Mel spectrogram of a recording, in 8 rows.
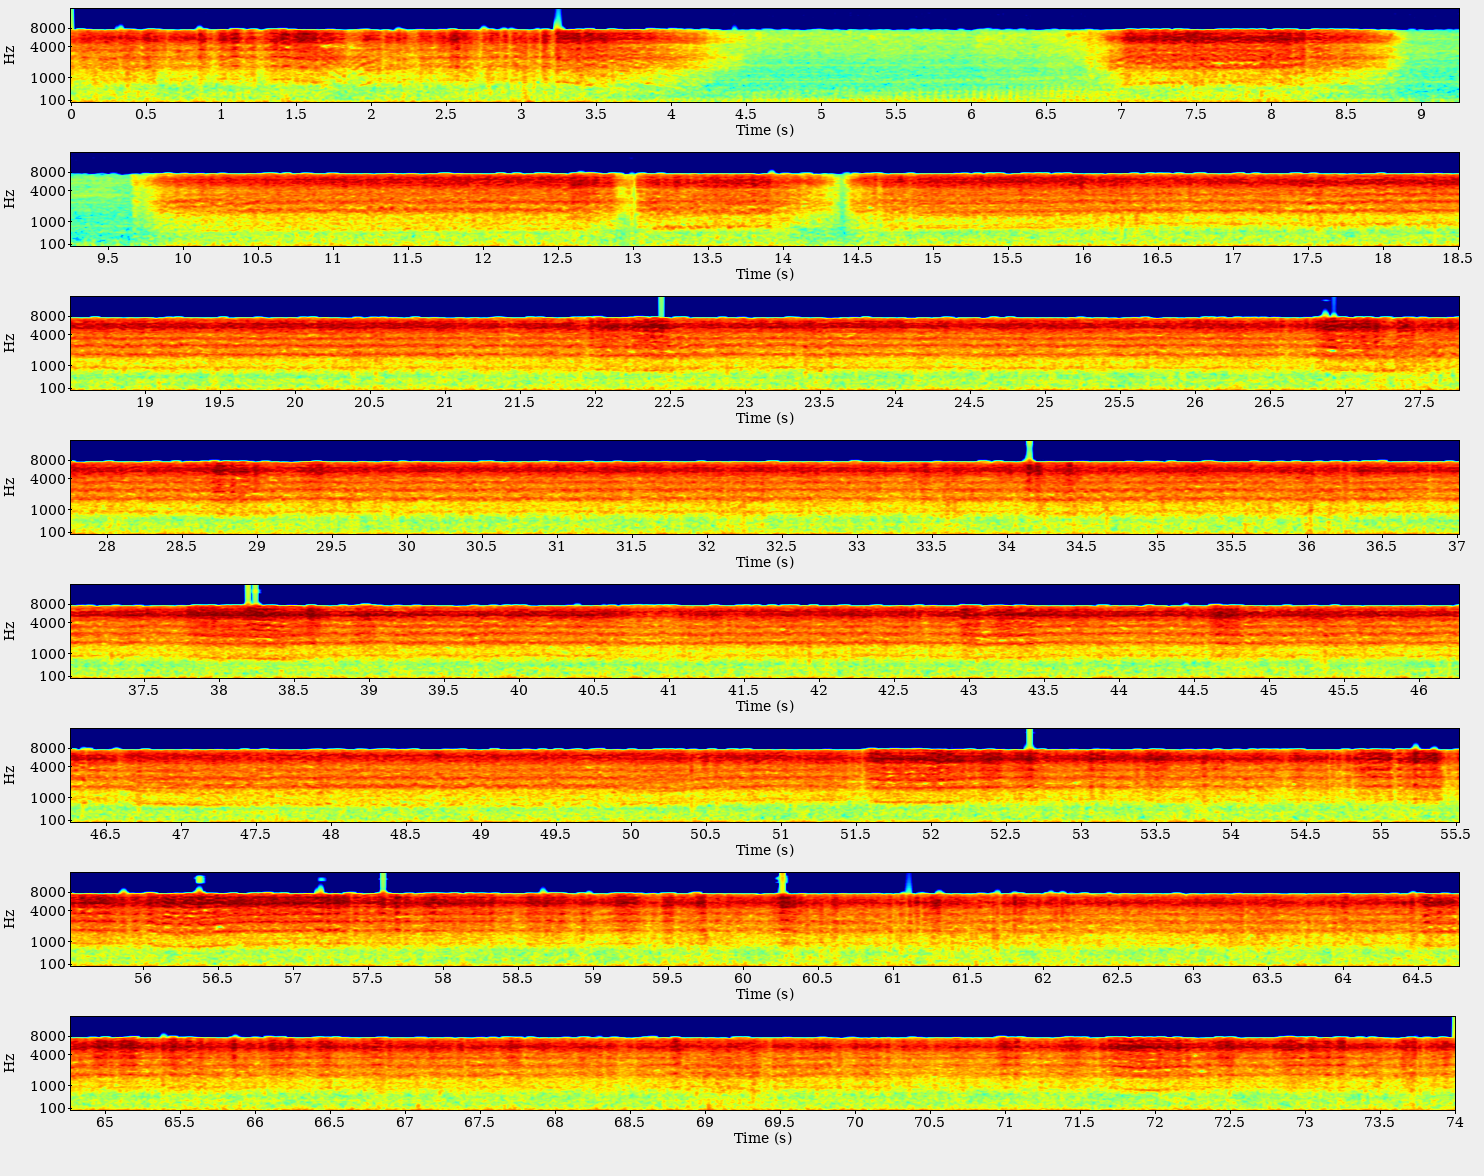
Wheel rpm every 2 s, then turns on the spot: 200, 180, 0, 60, 60, 170, 140, 140, 220, 230, 230, 230, 230, 230, 230, 230, 230, 230, 230, 220, 230, 230, 230, 220, 200, 220, 230, 230, 230, 230, 230, 230, 230, 230, 230, 240, 230.
none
